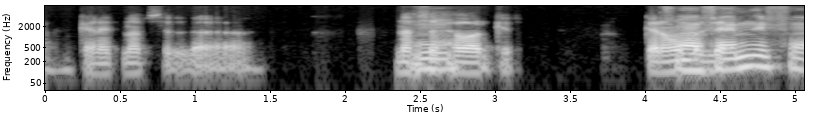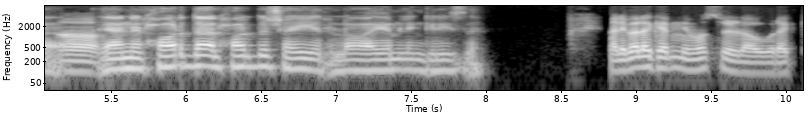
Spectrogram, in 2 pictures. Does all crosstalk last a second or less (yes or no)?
yes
